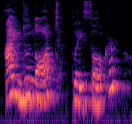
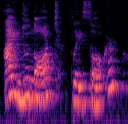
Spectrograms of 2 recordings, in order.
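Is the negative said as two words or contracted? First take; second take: two words; two words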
